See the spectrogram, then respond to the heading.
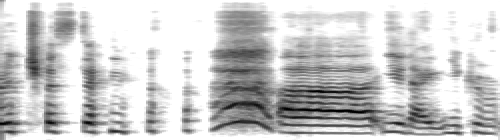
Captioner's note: laughs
